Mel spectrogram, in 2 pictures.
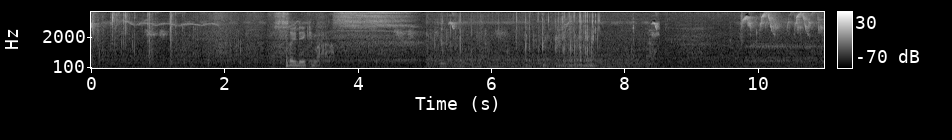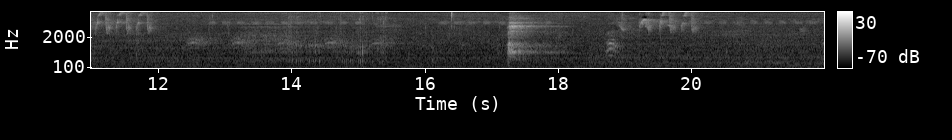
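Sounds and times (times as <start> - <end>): bird chirping: 0.4 - 2.2, 4.6 - 7.6, 9.7 - 15.6, 18.7 - 20.3.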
